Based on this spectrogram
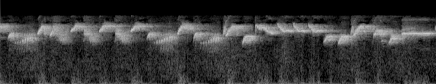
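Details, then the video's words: Javan pied starling master recording: loud, high chirps that step down in pitch, repeated rapidly in an energetic, continuous warble. "Masteran Suara Jalak Suren"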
